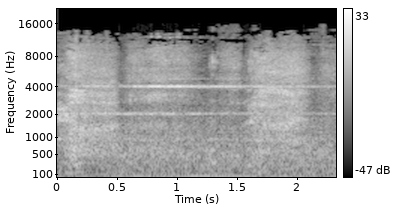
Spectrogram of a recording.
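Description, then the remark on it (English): A subway train in The Matrix rumbles loudly and steadily along the tracks as it approaches Neo and Agent Smith, a dense roar of wheels on rails with a thin metallic squeal ringing above it, and no voices. “He wraps his arm around Neo's neck and holds him there as a train approaches them both.”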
